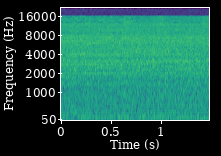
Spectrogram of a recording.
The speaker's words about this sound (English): Okay, looks like the big printer is printing. Wow, right off the bat, it is doing phenomenal.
